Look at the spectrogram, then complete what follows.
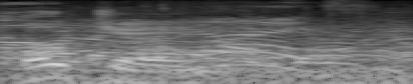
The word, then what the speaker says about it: bocce: The pronunciation of the game is boche.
